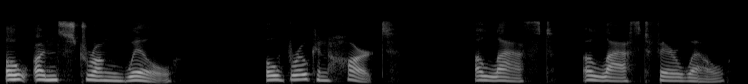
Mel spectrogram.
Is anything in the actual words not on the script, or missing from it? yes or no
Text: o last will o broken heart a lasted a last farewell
yes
